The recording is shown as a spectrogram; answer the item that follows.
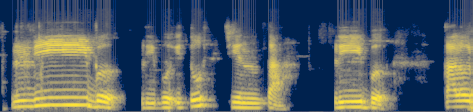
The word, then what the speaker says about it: Liebe: Kalau IE itu dibacanya panjang. Misalnya di sini Liebe.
